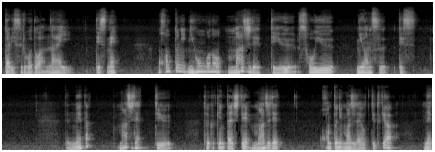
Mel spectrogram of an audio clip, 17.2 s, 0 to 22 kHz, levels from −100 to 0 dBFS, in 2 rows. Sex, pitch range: male, 90-130 Hz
